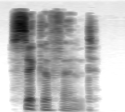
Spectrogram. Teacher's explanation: this noun has three syllables and the stress is on that first syllable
